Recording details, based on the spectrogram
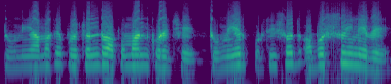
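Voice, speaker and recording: A woman voicing a spiteful, scheming female crow in a children's cartoon, with a sharp, needling manner. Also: high-pitched, fairly quick, no echo. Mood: indignant, vengeful.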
